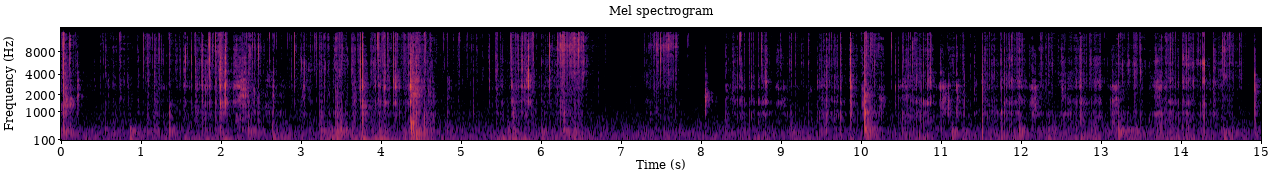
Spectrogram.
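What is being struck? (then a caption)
Solid bar of soap scraped with a knife blade. A utility knife blade scrapes the blue speckled coating off a solid oval bar of soap held in the hand, shaving into its cream core. Steady bursts of dry, bright, crinkly scraping and shaving rasps sound close up, with brief quiet gaps between strokes.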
